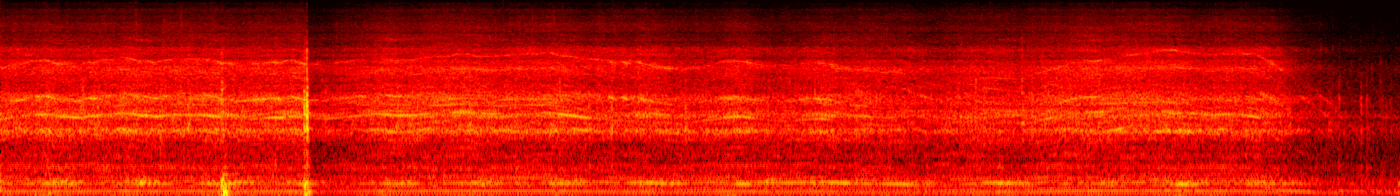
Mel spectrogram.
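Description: ATV engine running at low, varying throttle on a muddy trail, its pitch wavering up and down. Two sharp knocks come about two seconds in, and the engine sound falls away just before the end.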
